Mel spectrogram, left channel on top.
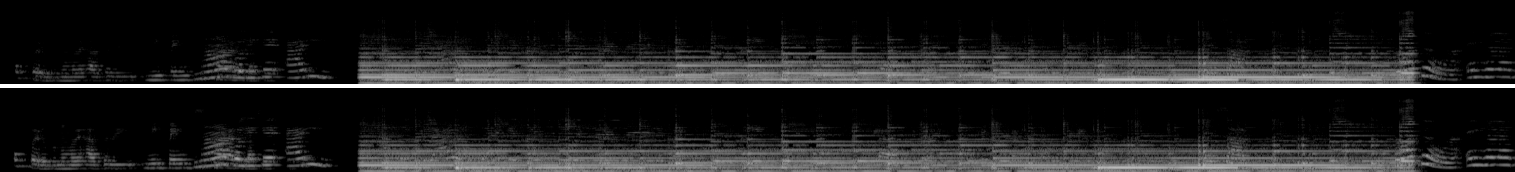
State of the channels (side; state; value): both; normal; correlation 0.92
